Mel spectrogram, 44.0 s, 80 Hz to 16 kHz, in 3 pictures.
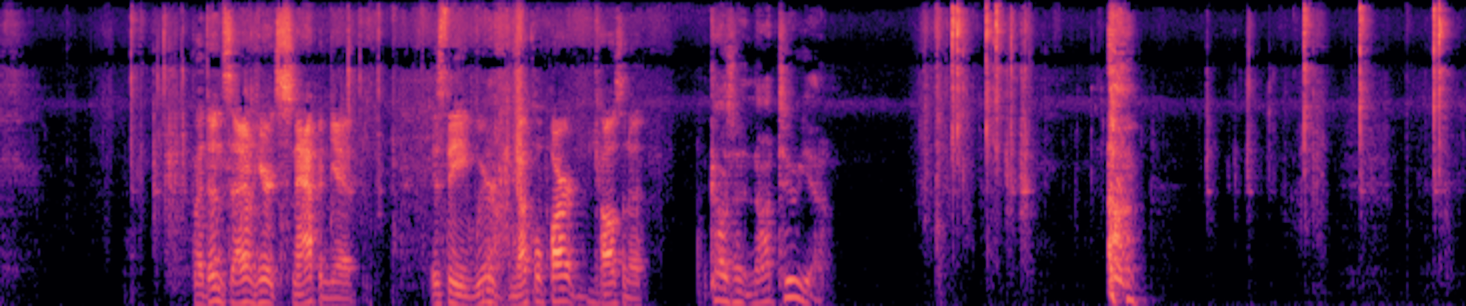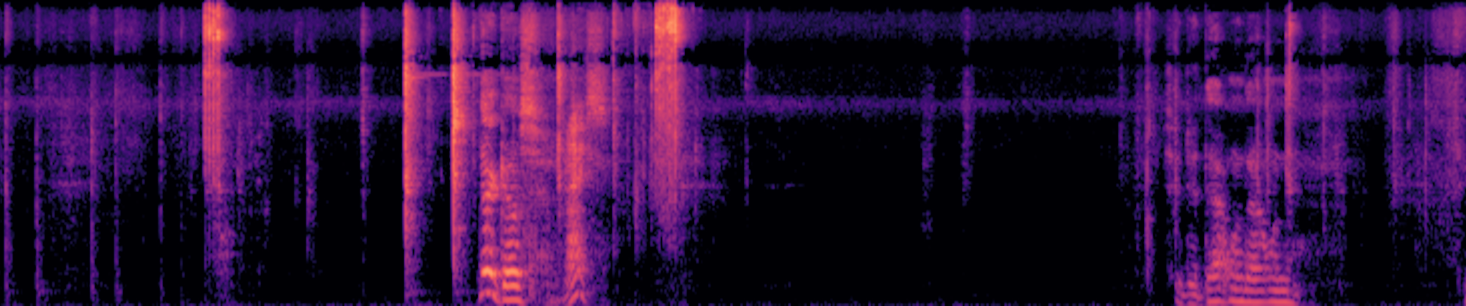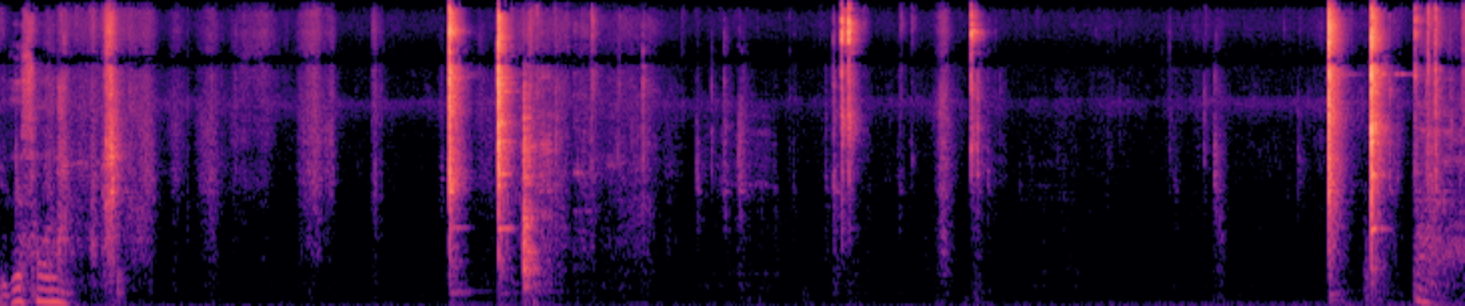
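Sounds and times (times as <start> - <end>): man coughing: 11.0 - 11.5.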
